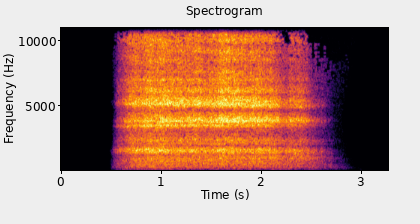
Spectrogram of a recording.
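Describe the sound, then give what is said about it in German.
A single slow exhale by a feverish patient on a doctor's instruction during an examination, a steady breathy hiss lasting a little over two seconds that starts abruptly and tapers off at the end, with no talking. “Langsam ausatmen.”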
